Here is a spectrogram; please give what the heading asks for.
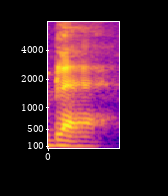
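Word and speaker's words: Bleu: Madame Blair. Is it blur? Yeah, it's spelled the French right. So, bl eu.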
